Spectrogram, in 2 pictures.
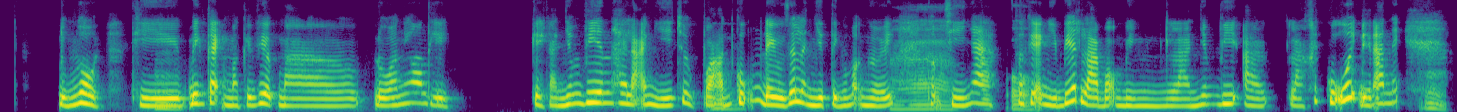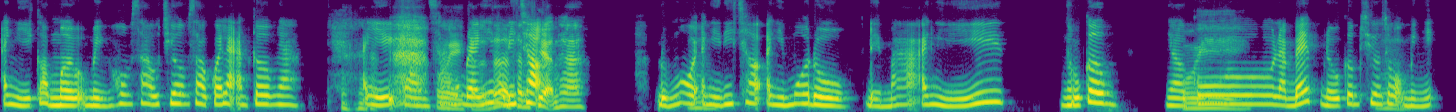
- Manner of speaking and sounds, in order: laugh
- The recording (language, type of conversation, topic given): Vietnamese, podcast, Bạn đã từng gặp một người lạ khiến chuyến đi của bạn trở nên đáng nhớ chưa?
